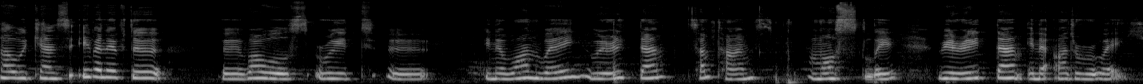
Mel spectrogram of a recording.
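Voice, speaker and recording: A woman with a non-native accent speaks at a very slow pace. Her pitch is high and her intonation fairly even. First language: Turkish. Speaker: student presenter. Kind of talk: student presentation. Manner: halting.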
